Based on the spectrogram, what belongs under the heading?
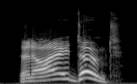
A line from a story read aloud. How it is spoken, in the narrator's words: thundered again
